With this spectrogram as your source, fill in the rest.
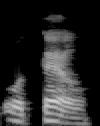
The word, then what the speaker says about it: hotel: The H is silent, so it would be hotel.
